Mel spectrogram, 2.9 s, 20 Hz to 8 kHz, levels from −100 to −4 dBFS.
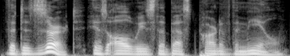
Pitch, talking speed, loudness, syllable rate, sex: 100 Hz, 205 wpm, -19 LUFS, 4.5 syllables/s, male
